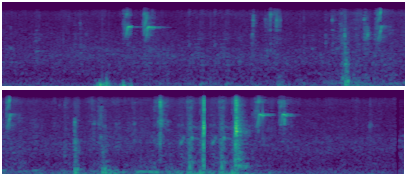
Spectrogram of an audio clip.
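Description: Small birds chirping: short, high chirps in pairs about a second in and again near the end. Several dull knocks and thumps fall among them, the loudest a little after six seconds.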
